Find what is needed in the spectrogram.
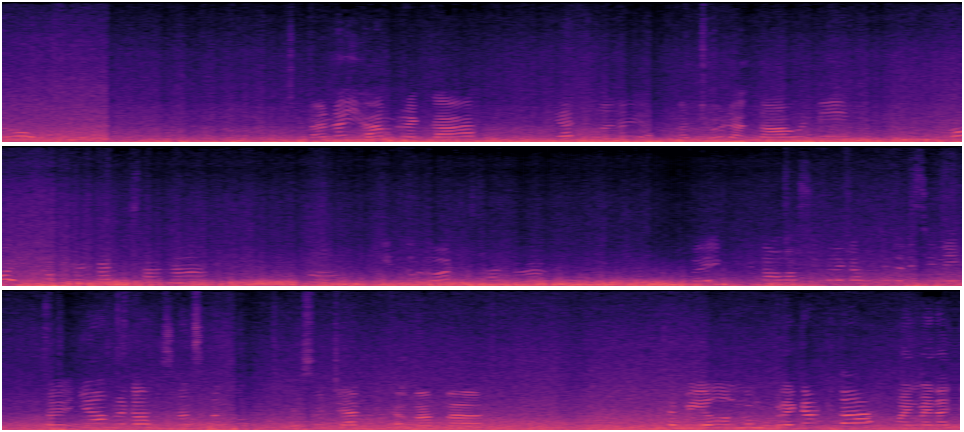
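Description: Wind buffeting the camera microphone in a steady, heavy rumble, with girls' voices talking underneath it at times.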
